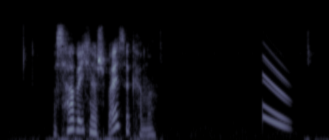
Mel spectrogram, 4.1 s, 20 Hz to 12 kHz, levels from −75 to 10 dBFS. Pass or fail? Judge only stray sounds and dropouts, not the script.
fail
